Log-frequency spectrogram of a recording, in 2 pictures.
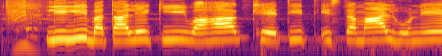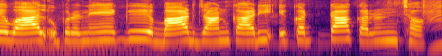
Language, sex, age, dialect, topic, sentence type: Magahi, female, 41-45, Northeastern/Surjapuri, agriculture, statement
